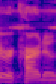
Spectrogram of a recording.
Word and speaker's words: Ricardo: It's like, just say Ricardo. That's how I pronounce it, and that's honestly, if you have the accent of an American, that's the way you're gonna pronounce it, man.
